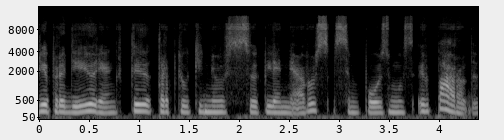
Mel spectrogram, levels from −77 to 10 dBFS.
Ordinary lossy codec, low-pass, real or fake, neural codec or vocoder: Opus, 16 kbps; 9.9 kHz; fake; autoencoder, 22.05 kHz, a latent of 192 numbers a frame, VITS, trained on many speakers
